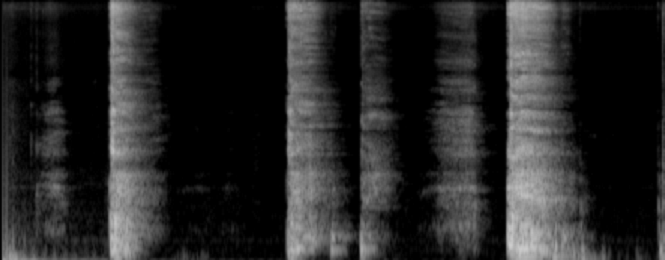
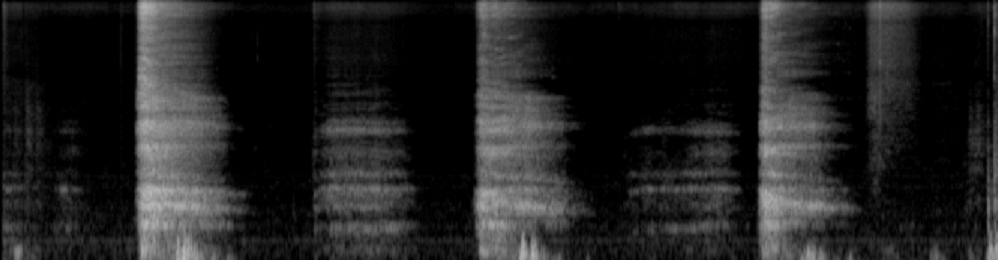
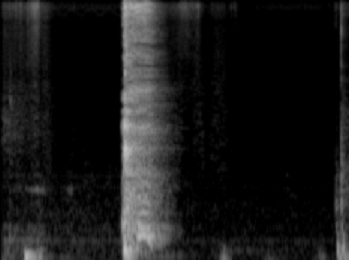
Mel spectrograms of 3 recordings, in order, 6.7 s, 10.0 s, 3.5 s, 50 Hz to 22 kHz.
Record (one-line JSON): {"three_cough_length": "6.7 s", "three_cough_amplitude": 32768, "three_cough_signal_mean_std_ratio": 0.32, "exhalation_length": "10.0 s", "exhalation_amplitude": 32053, "exhalation_signal_mean_std_ratio": 0.3, "cough_length": "3.5 s", "cough_amplitude": 32767, "cough_signal_mean_std_ratio": 0.24, "survey_phase": "beta (2021-08-13 to 2022-03-07)", "age": "65+", "gender": "Male", "wearing_mask": "No", "symptom_cough_any": true, "symptom_runny_or_blocked_nose": true, "smoker_status": "Never smoked", "respiratory_condition_asthma": false, "respiratory_condition_other": false, "recruitment_source": "REACT", "submission_delay": "5 days", "covid_test_result": "Negative", "covid_test_method": "RT-qPCR", "influenza_a_test_result": "Unknown/Void", "influenza_b_test_result": "Unknown/Void"}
